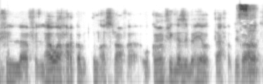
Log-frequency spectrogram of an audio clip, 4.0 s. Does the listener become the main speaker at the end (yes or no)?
yes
